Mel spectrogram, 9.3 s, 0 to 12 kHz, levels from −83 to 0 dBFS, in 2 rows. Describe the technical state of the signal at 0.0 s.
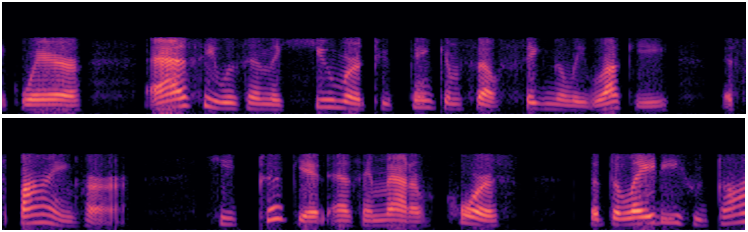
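A harsh, rasping hiss rides on the speech and tracks its level, within a narrow telephone band of about 300 Hz to 3.7 kHz with nothing above 3.8 kHz. This is G.726 ADPCM damage, present throughout. Coding only a few bits of prediction error per sample, consistent with 24 kbit/s, leaves plainly audible quantisation noise.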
